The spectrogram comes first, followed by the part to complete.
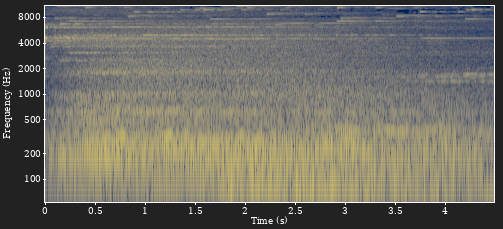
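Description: An ominous, dark music sting used as a 'YOU DIED' death screen effect: a sustained chord with a heavy deep low end, held steady with no breaks.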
